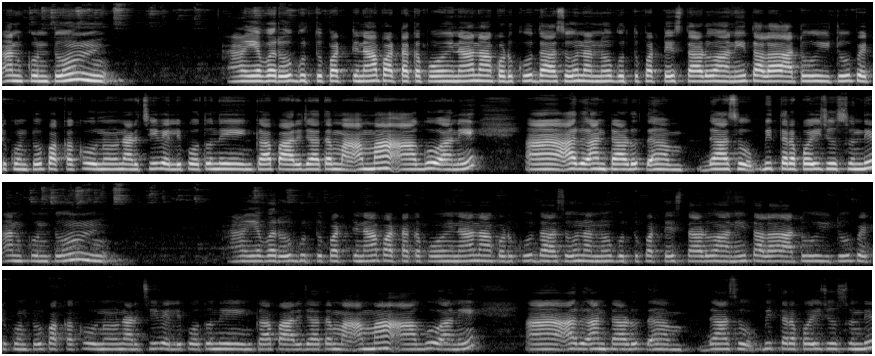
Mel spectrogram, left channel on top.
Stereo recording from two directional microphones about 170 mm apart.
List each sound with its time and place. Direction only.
0.0 s a woman's voice: 35° left (ahead or behind)
2.3 s a woman's voice: 30° left (ahead or behind)
9.6 s a woman's voice: 20° left (ahead or behind)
